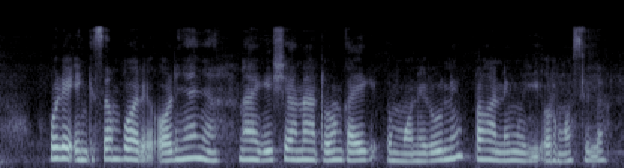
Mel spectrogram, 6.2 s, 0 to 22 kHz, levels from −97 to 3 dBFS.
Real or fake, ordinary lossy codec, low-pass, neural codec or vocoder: fake; none; none; codec, 24 kHz, 6 kbps, HILCodec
